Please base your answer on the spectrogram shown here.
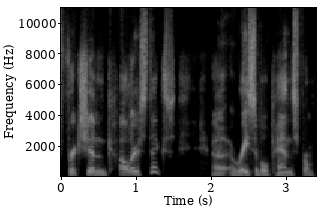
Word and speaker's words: FriXion: for good challenge involving uh I guess it's pronounced friction color sticks erasable pens from Pilot tell us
